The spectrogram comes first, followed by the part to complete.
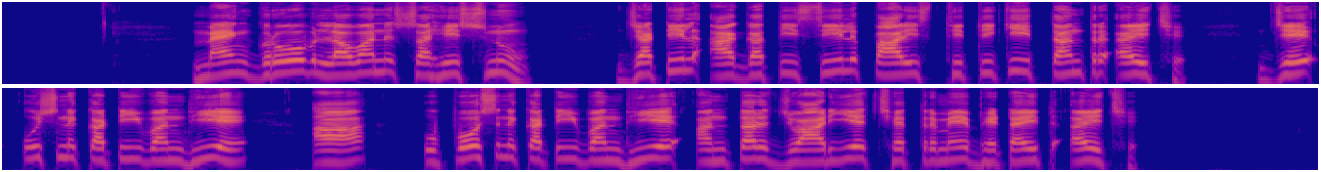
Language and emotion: Maithili, neutral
